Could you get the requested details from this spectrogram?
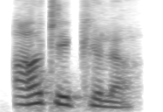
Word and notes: articular: Indian

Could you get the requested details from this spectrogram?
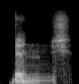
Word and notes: binge: British English

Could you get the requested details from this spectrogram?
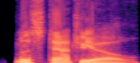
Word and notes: mustachio: American English

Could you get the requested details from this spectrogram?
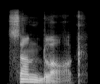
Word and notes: sunblock: British English

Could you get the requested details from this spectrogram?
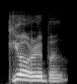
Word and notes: thurible: Indian

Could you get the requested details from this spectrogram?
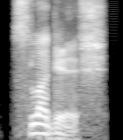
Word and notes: sluggish: British English

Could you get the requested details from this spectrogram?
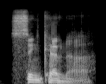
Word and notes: cinchona: British English

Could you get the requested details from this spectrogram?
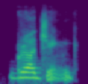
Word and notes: grudging: Indian

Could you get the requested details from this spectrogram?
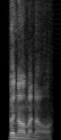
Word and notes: binominal: British English

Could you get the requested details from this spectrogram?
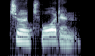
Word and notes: churchwarden: Indian

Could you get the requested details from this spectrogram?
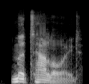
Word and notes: metalloid: British English

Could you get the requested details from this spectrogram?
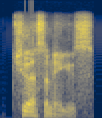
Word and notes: chersonese: British English

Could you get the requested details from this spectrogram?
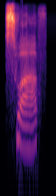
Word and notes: suave: Indian

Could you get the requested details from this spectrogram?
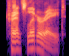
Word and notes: transliterate: American English

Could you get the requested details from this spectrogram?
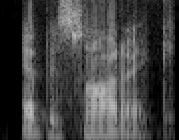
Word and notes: episodic: American English

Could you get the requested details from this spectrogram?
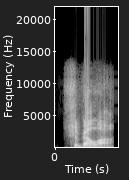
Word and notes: favela: American English

